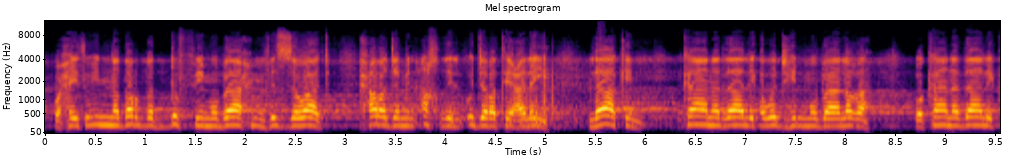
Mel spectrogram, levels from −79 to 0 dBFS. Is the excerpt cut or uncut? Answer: cut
